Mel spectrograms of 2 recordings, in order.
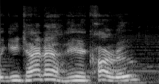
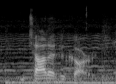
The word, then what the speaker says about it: Utada Hikaru: So, Utada Hikaru. Did I say it right? – Utada? – Yes. Okay. – Utada Hikaru.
